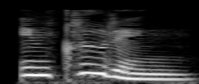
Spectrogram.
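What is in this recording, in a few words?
"including", American English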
